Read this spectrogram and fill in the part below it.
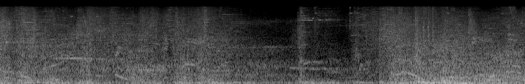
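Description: Game spell effects crackle and whoosh in a fast fight.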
